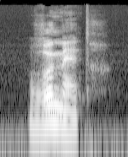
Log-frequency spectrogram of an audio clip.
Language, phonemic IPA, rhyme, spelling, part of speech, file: French, /ʁə.mɛtʁ/, -ɛtʁ, remettre, verb, Fr-remettre.ogg
- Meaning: 1. to put back, replace 2. to put (clothing etc.) back on 3. to restart (machine etc.) 4. to hand over, tender, hand in, deliver (to someone) 5. to put off, postpone (until) 6. to remember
